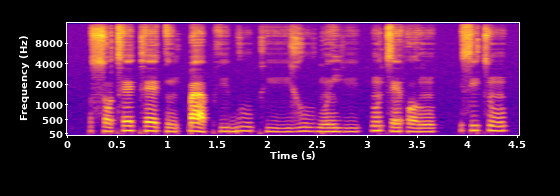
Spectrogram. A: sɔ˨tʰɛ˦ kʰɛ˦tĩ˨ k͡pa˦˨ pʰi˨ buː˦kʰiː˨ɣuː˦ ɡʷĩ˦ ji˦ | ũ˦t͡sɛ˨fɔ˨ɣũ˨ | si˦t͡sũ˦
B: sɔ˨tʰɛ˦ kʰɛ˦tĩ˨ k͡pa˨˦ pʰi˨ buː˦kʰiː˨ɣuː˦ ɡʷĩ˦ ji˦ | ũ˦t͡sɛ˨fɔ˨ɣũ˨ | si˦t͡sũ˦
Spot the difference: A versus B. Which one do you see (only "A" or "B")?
A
